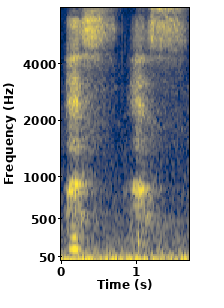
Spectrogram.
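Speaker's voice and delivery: very soft fading hiss. Acted. The kettle, a faint hiss. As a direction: hiss almost silently. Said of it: "tea kettle whistled".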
